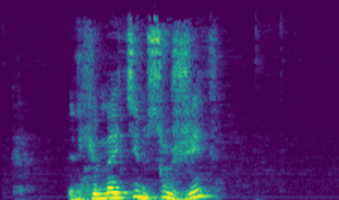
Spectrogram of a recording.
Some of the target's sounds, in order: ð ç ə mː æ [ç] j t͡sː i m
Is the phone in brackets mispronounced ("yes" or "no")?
yes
